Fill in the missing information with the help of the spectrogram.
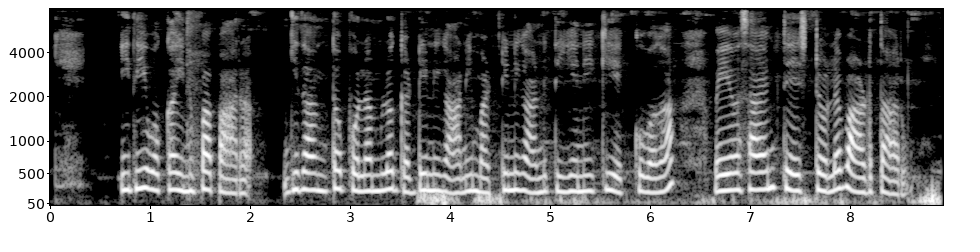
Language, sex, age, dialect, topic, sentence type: Telugu, female, 25-30, Telangana, agriculture, statement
